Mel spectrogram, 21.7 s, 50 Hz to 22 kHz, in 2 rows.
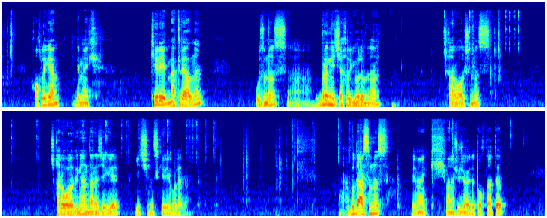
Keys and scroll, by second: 9.4 space, 15.3 p, 16.4 z.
